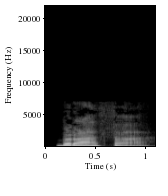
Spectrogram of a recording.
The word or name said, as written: braza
